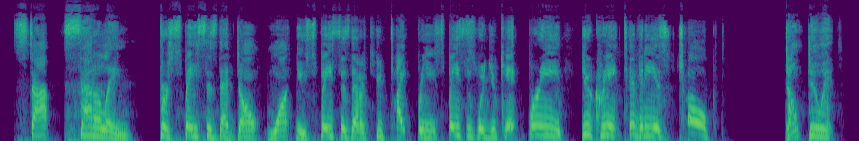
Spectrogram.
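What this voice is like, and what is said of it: Passionate, emphatic delivery. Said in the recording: “hear the passion in my voice”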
